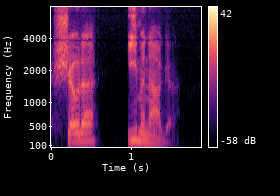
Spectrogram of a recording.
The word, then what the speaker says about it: Shota Imanaga: Right now, we have Shota Imanaga.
